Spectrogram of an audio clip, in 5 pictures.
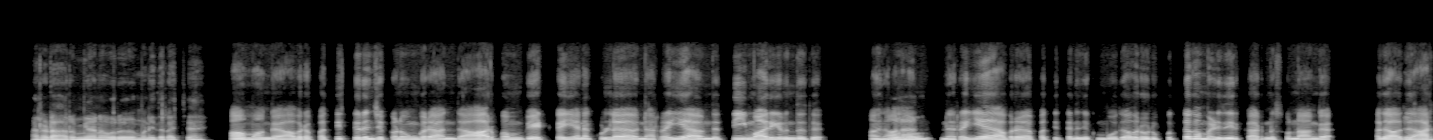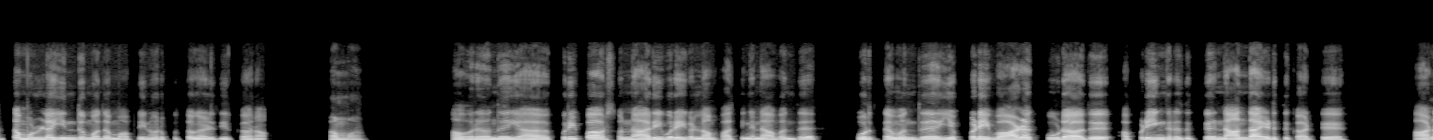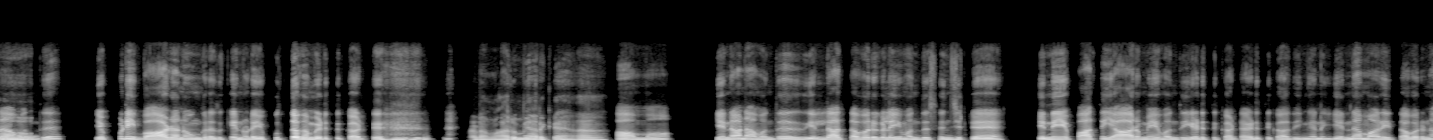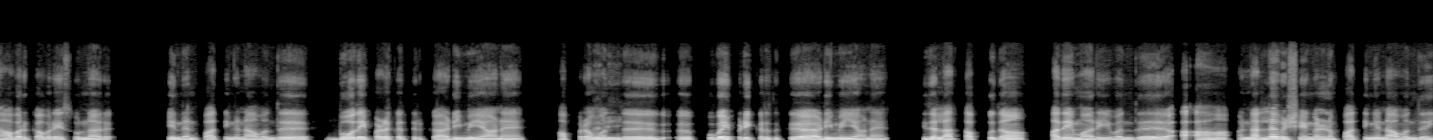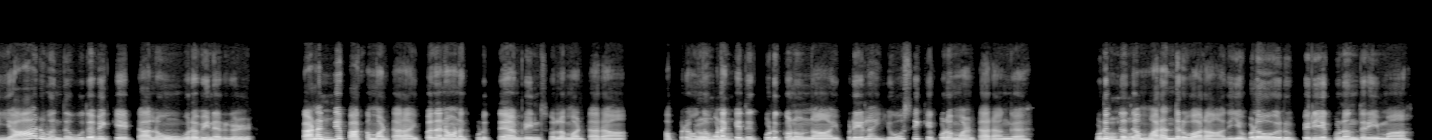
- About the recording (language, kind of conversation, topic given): Tamil, podcast, படம், பாடல் அல்லது ஒரு சம்பவம் மூலம் ஒரு புகழ்பெற்றவர் உங்கள் வாழ்க்கையை எப்படிப் பாதித்தார்?
- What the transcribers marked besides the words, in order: surprised: "அடடா! அருமையான ஒரு, மனிதராச்சே!"; surprised: "ஓஹோ!"; laugh; unintelligible speech; surprised: "இப்படியெல்லாம் யோசிக்க கூட மாட்டாராங்க. குடுத்தத மறந்துறுவாராம், அது எவ்வளவு ஒரு பெரிய குணம் தெரியுமா?"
